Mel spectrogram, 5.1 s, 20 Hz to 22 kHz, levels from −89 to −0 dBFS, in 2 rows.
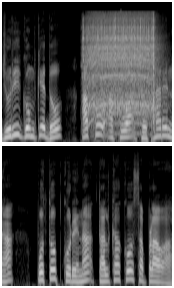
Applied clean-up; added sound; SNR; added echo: none; Engine / Drill; -1 dB; none.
